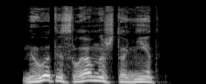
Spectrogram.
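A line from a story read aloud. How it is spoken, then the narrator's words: Snort. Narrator (Russian): хмыкнул крест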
